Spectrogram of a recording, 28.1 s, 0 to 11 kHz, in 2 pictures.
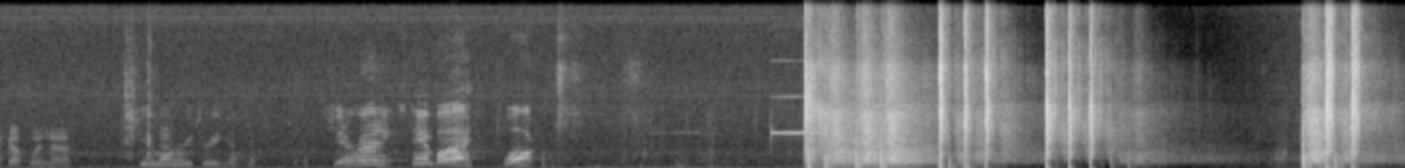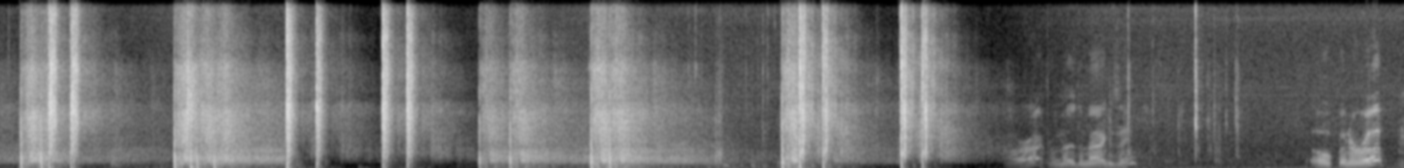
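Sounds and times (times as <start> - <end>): shot timer beep: 7.7 - 8.1
rifle shots with ringing echo: 8.0 - 11.9, 13.0 - 21.2, 21.8 - 24.0.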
